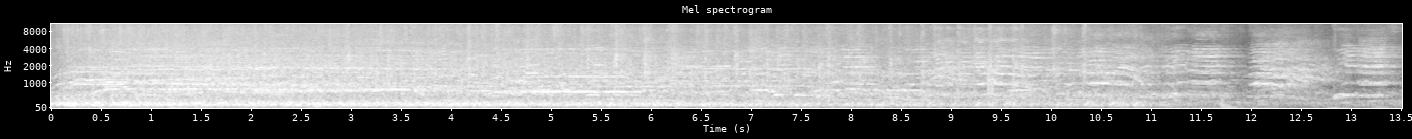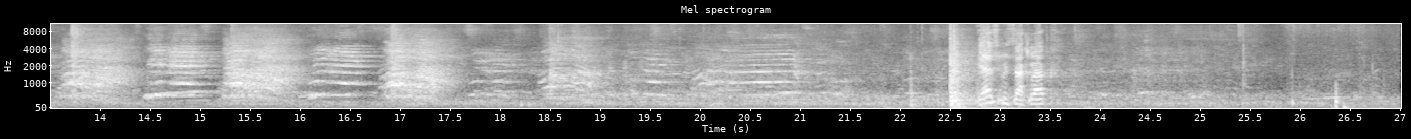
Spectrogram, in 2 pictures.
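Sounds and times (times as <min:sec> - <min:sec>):
large crowd applauding loudly: 0:00.0 - 0:11.6
large crowd cheering and shouting: 0:00.0 - 0:19.2
speech: 0:23.0 - 0:23.6.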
